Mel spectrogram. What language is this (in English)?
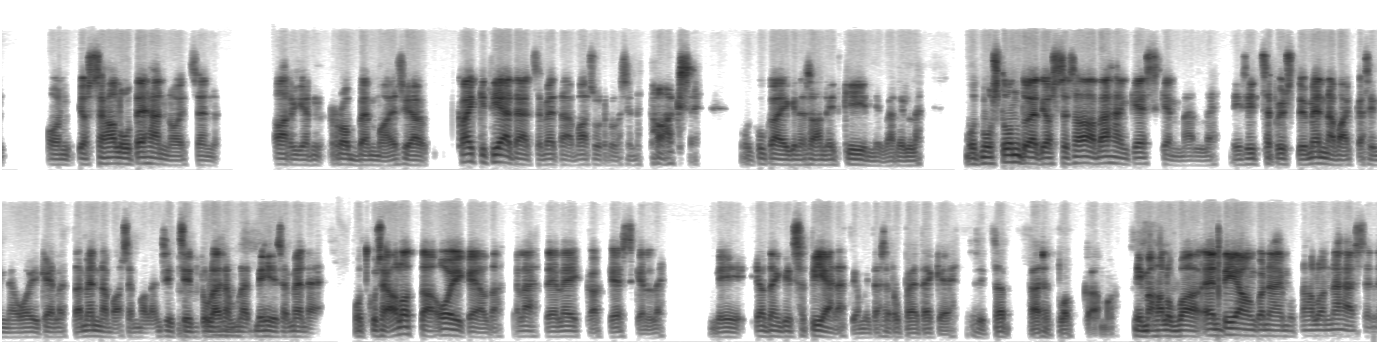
Finnish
